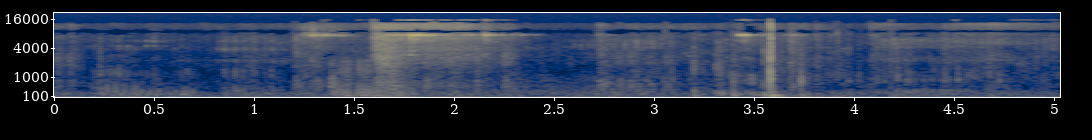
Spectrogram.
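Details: Domestic cat purring: a steady low rumble with a brief rustle midway and a sharp click near the end.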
